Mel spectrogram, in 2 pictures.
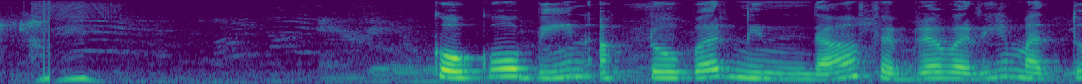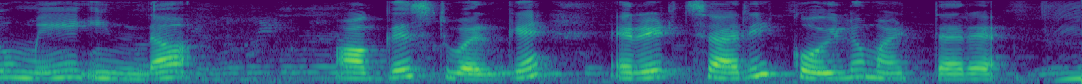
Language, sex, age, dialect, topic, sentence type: Kannada, female, 18-24, Mysore Kannada, agriculture, statement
